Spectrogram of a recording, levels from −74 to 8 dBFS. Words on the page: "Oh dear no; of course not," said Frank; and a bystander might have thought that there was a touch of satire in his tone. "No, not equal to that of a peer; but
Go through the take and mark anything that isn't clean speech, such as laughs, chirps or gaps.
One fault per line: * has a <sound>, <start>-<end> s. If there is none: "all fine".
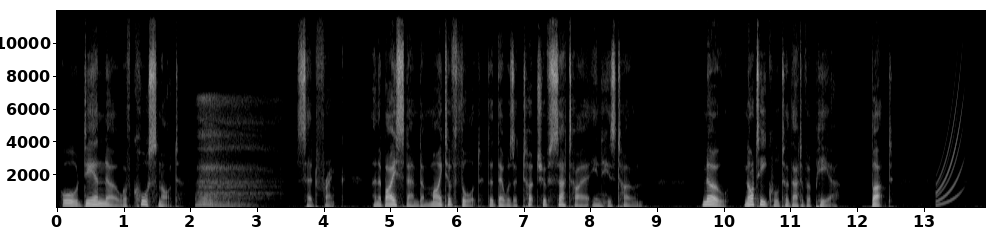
* has a sigh, 2.1-3.4 s
* has a chirp, 13.2-13.6 s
